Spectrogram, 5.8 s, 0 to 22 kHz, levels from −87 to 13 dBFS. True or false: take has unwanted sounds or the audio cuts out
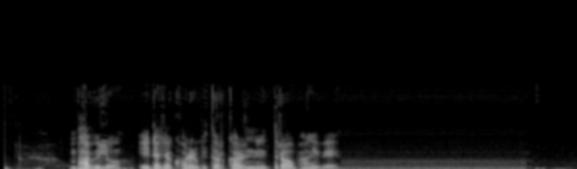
false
